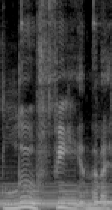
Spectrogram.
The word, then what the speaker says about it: Luffy: In my favorite TV show One Piece, a boy named Luffy, pronounced Luffy, and then I spelled it incorrectly, sets out to become king of the pirates due to a childhood dream.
